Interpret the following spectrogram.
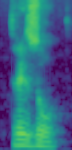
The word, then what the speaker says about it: très haut: The second one is l'aigle vole très haut, très haut, because of the liaison rule. H is silent over here.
